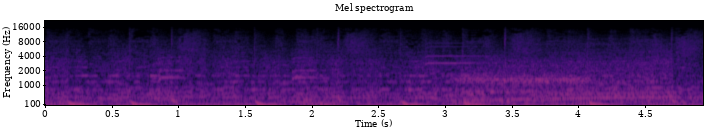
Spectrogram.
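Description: A rally car in the Enthusia Professional Racing game drives a dirt stage, its engine revving up and down through repeated gear changes with tire skids and squeals, loud and close throughout.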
